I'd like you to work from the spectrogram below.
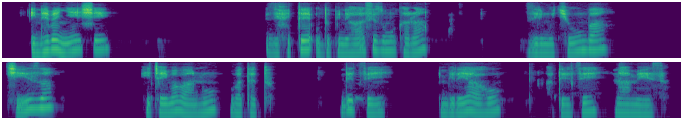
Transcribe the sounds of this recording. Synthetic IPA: inhe̞βe̞ɲiːʃi | zifite̞ʔudupineɦaːsizumukʰaɾa | ziɾimucuːmba | ciːza | hit͡ʃajimaβaːn̥hu | βatatu̥ | nde̞t͡se̞ | imbe̞ɾe̞jaːɦo̞ | hateɾet͡se̞ | name̞ːz̥ḁ

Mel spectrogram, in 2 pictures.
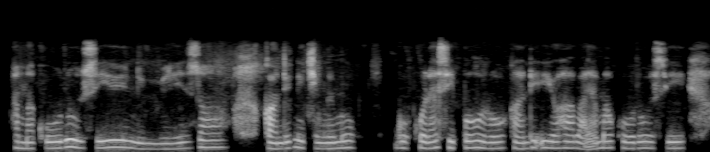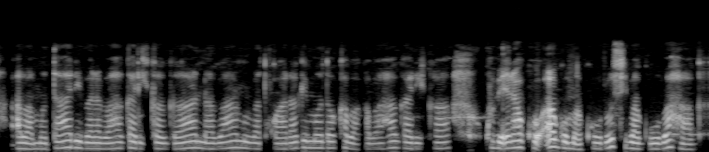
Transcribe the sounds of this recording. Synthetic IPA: amakʰuɾusinimmiːzakaːndinicimŋe̞mu | ɡukʰoɾasipo̞ɾo̞kaːndiʔijo̞ɦaβa̰ja̰makuɾuːsiaβamutaɾiβaɾaβahaɡaɾikaɡanaβaːnhuβat̪waːɾaɡimo̞d̪o̞kaβakaβahaɡaɾikʰakuβe̞ːɾakʰo̰ʔaɡomakʰuɾusiβaɡuːβahaɡa

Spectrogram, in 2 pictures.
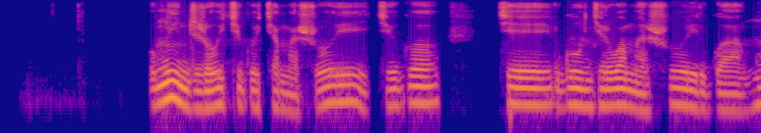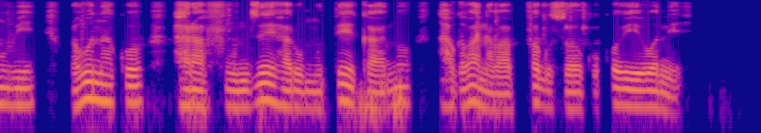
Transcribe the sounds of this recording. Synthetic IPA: umŋiːnd͡ʒiɾo̞wiciɡo̞camaʃuːɾiːciɡo̞ | ceɾɡuːɲeɾowamaʃuɾiɾɡwaːŋ̥huβiuɾaβo̞nako̞haɾafuːnze̞ɦaɾumute̞ːkano̞ | n̥haːb̚ɡaβaːnaβap͡faɡusoβokuko̞βiβo̞ne̞je

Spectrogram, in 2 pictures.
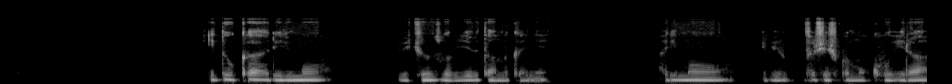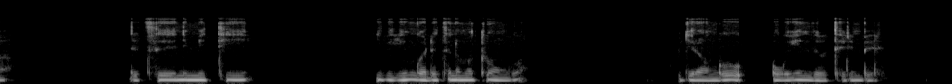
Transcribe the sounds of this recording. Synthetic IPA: idukʰaɾiɾimo̞ | iβit͡ʃuɾuːzɡwabjeːβitaːndukʰaɲe̞̰ | haɾimo̞ | iβifaʃiːʃkwamukʰuhiɾa | nde̞t͡se̞nimitʰi | jiβihiːŋɡwande̞t͡se̞namatoːŋɡo̞ | kuɟiɾaŋɡo̞ | uβuhiːnziβutʰe̞ːɾimbe̞ɾe̞

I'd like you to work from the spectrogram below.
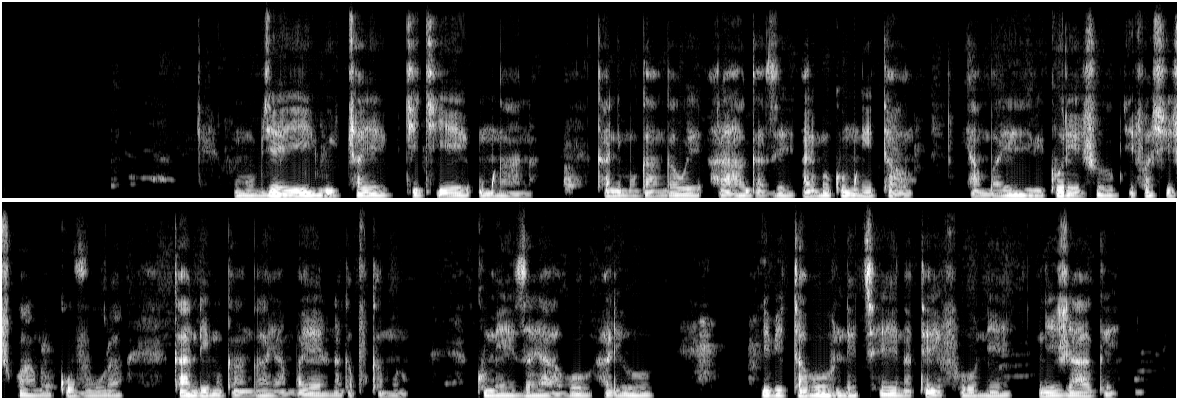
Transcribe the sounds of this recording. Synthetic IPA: umubje̞ːjiwiːt͡ʃaje̞ucicije̞umŋaːna | kʰaːndiumuɡaːŋɡawe̞aɾahaɡaze̞aɾimo̞kumŋiːtʰaho̞jaːmbaje̞iβiko̞ɾe̞ːʃo̞bjiːfaʃiːʃkwamukuvuːɾakaːndimuɡaːŋɡajaːmbaje̞naɡap͡fu̥kʰamuno | kume̞ːzajaːβo̞haɾiho̞ | iβitʰaβo̞nde̞t͡se̞natʰe̞ɾe̞fo̞ni | niʒaːɡe

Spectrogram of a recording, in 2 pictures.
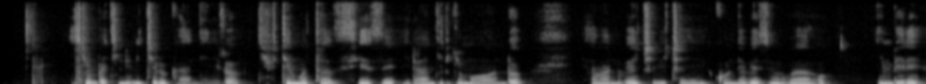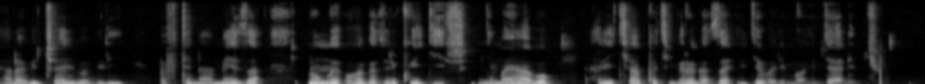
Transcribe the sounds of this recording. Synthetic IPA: icuːmbaciːneniciɾuɡaːniɾiɾo̞ci̥fi̥te̞ŋhutazisize̞ʔiɾaːɲɟiɾɟuːmuhoːndo̞ | aβaːn̥huβe̞ːnʃiβit͡ʃaje̞kuːne̞βe̞ziuβaho̞ | imbe̞ɾe̞ha̰ɾaβit͡ʃajaiβaβiɾi | βafi̥te̞name̞ːzanuːmŋe̞ʔuhaɡazuɾikwiːɟiːʃḁɲumajaːβo̞ | haɾiicaːpaciɡaɾaɡazaʔibjo̞βaɾimo̞ʔibɟaːɾib̚jo̞

